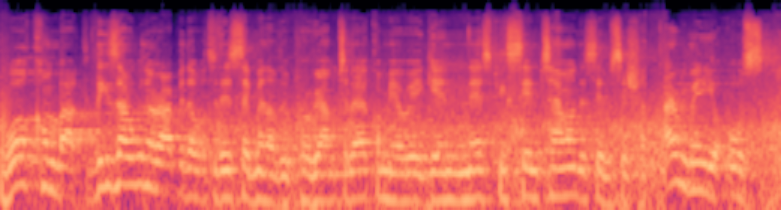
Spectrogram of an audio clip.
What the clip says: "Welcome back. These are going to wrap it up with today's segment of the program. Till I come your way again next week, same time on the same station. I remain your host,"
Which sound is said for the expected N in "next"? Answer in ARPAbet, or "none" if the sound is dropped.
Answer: L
